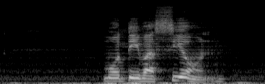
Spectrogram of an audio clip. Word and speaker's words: motivación: Whenever you start to see the word sion, or like the syllable sion, S-I-O-N, I-O-N, C-I-O-N, they're most definitely going to be, or guaranteed, accent mark on the O at that very last word.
